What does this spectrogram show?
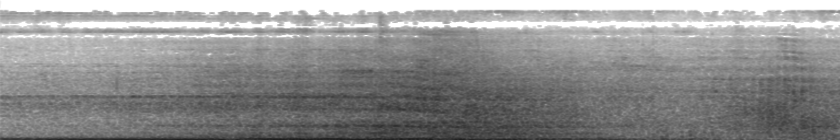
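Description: NJ Transit diesel locomotive and its passenger coaches passing close by. A heavy low engine drone is loudest in the first several seconds, and the rolling noise of the train swells to a peak about halfway through, then eases off as the coaches go by.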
